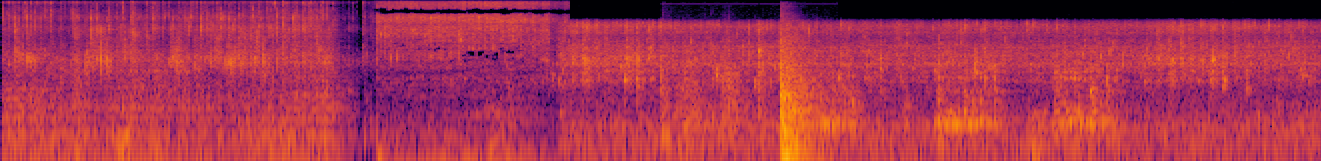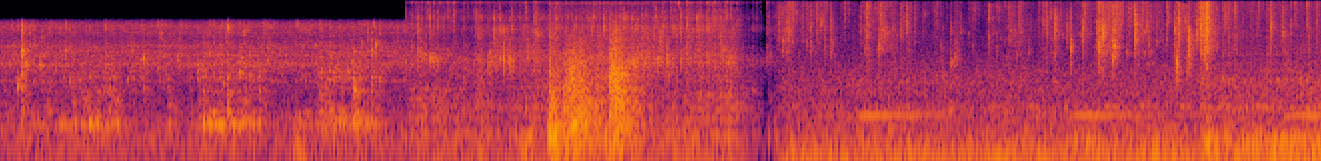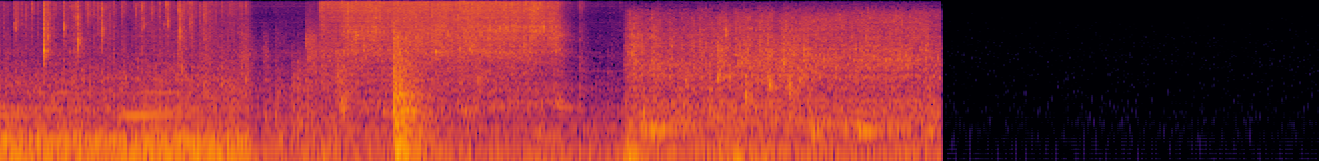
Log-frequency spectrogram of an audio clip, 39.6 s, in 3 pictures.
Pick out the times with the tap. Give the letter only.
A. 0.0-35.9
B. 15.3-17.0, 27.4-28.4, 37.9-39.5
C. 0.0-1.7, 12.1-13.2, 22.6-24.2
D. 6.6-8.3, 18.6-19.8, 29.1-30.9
A.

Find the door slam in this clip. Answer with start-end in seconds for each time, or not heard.
6.6-8.3, 18.6-19.8, 29.1-30.9.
